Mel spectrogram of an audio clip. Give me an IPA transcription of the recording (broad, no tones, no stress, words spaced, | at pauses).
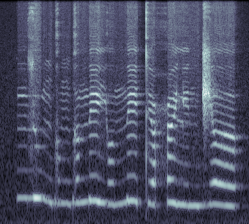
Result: nzuŋɡoŋɡʌ n̪ejo n̪etø ħølʲe nd͡ʒʌ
